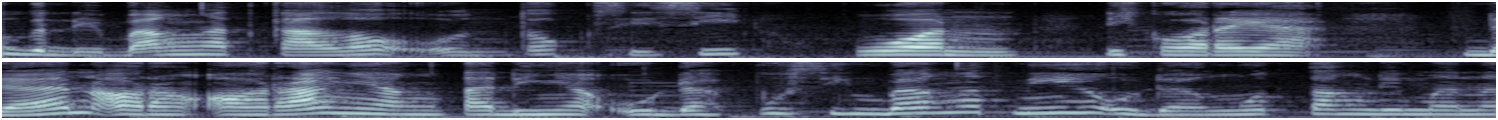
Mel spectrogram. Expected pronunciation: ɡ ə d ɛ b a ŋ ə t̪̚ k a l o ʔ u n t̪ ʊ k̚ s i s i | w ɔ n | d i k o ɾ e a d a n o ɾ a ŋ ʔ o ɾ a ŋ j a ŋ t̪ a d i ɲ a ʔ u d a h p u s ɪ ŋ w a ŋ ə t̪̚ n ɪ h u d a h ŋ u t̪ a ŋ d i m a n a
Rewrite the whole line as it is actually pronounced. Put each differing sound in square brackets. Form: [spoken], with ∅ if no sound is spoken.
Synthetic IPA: ɡ ə d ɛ b a ŋ ə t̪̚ k a l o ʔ u n t̪ ʊ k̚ s i s i | w ɔ n | d i k o ɾ e a d a n o ɾ a ŋ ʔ o ɾ a ŋ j a ŋ t̪ a d i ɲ a ʔ u d a h p u s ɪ ŋ [b] a ŋ ə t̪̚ n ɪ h u d a h ŋ u t̪ a ŋ d i m a n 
